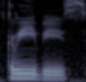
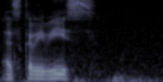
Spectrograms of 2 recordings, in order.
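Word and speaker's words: escribís: right escribis vosotros escribis make sure you're hitting that accent under the last syllable so you can see there's an accent over the last I it's not as clevis or as Cleaves it's escalvis and the aeos we've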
